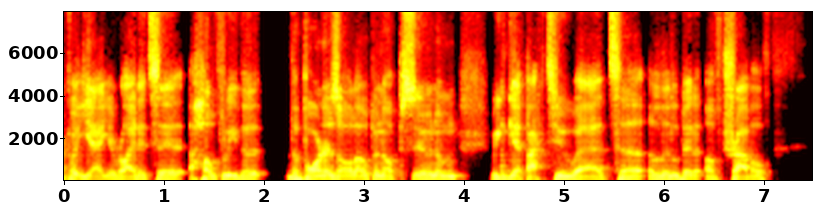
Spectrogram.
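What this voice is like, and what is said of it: Irish accent with Australian twang. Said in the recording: “I have an Australian twang, but I'm actually Irish, so I've got this kind of cocktail going on.”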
